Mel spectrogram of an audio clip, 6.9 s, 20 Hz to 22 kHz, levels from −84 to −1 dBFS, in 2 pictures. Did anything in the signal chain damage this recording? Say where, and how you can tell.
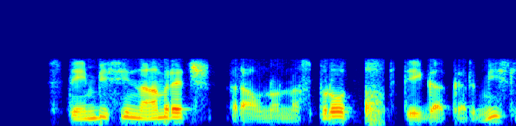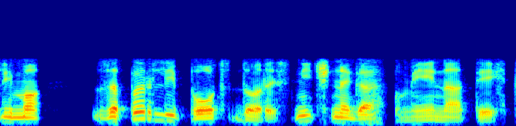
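Yes. Network stage: VoIP packet loss concealed by the speech codec at 2.35–2.62 s and 5.87–6.18 s, about 200 ms lost each time. At the first, losses scatter over about 240 ms with runs up to 100 ms. The decoder extrapolates, so the speech turns into a buzzy tone or coloured noise that fades before "tega kar mislimo" recovers.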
